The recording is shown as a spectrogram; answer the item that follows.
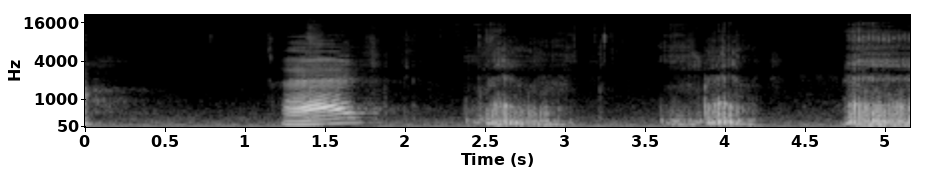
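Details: Jonggi the dog, angry: a brief wavering, tonal vocal sound gives way to three rough, noisy growling bursts spaced about a second apart, indoors in a quiet room.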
